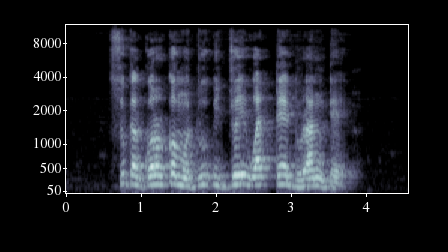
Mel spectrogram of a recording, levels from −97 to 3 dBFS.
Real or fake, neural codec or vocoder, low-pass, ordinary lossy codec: fake; vocoder, 44.1 kHz, 128 mel bands, Pupu-Vocoder; 10.8 kHz; Opus, 64 kbps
